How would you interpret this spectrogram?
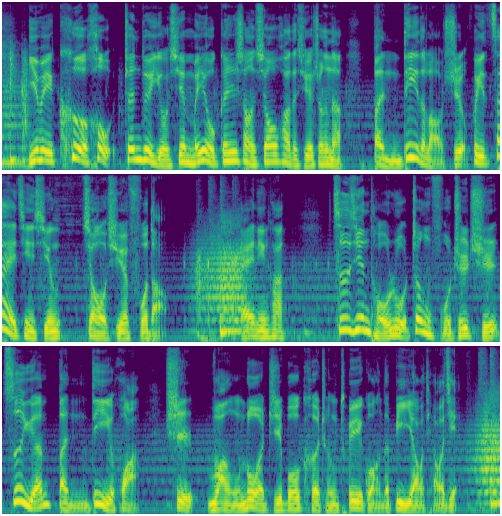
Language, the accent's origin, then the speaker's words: Chinese; Baoding, Hebei, China; 因为圈住我老家在保定那边，每年基本上就是这个公交车啊，公共汽车啊，或者开车就回老家了。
